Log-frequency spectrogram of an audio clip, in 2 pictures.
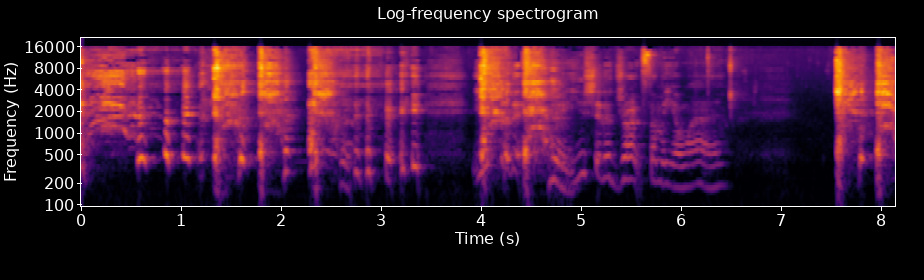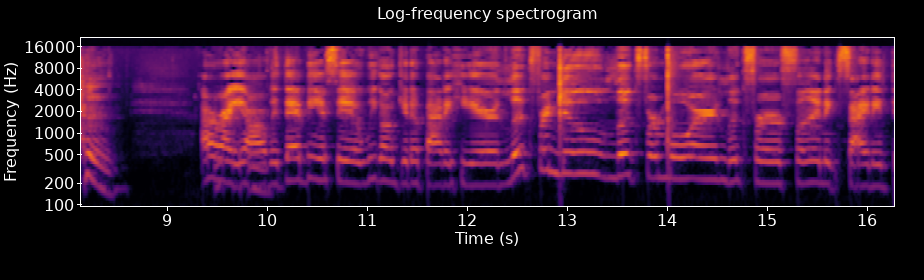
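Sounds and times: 
harsh coughs: 1.0s - 4.9s, 7.5s - 8.6s
speech: 5.1s - 6.6s, 8.2s - 8.6s, 9.4s - 16.2s.

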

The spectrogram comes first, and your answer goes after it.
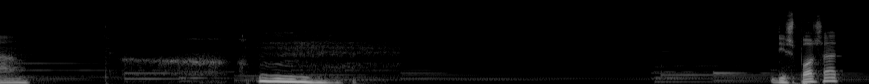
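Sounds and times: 
drawn-out voiced open-mouthed yawn: 1.4s - 3.9s
speech: 2.6s - 3.0s, 7.8s - 8.5s.

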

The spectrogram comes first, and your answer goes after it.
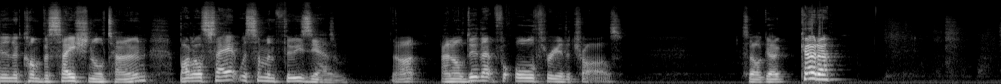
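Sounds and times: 
speech: 0.0s - 6.3s, 7.4s - 8.4s
female dog's soft footsteps walking into a studio: 8.5s - 10.0s.

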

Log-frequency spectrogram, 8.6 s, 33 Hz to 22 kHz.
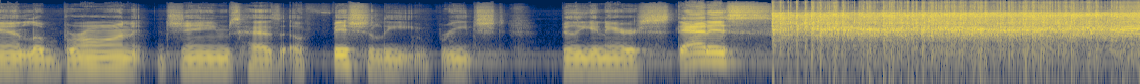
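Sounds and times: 
speech: 0.0s - 5.9s
rapid gunshot sound effects: 5.8s - 8.4s.

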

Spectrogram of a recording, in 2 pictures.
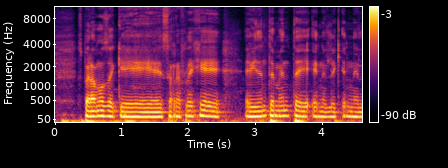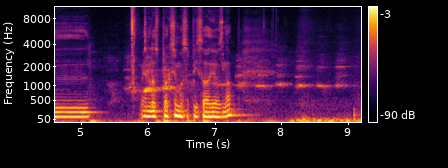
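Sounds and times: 
speech: 0.4s - 5.3s, 5.9s - 7.6s
neighbor's dog whining: 5.4s - 6.6s, 7.3s - 9.2s.

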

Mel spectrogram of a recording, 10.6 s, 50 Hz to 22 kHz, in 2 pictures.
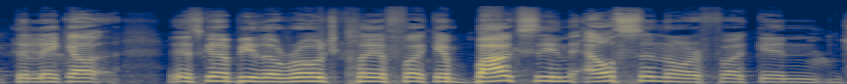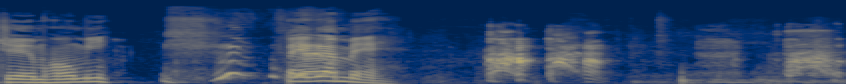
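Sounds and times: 
speech: 0.0s - 7.8s
person coughing: 8.4s - 9.2s, 10.1s - 10.5s
rough throaty hack and throat clearing: 10.1s - 10.5s.

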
